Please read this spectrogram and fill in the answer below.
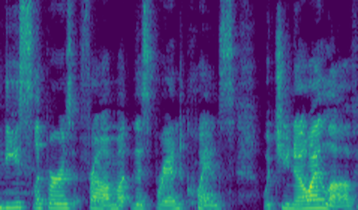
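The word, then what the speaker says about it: Quince: idea but specifically these slippers from this brand Quin which you know I love even though I never know how to pronounce the brand I have found out it's pronounced quins these Rock these are exactly like the ug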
